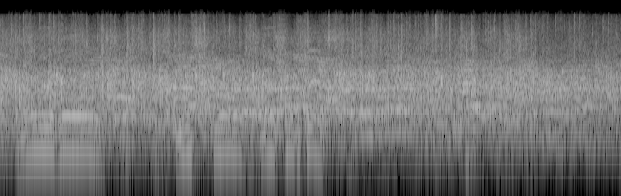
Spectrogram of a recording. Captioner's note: some Applause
